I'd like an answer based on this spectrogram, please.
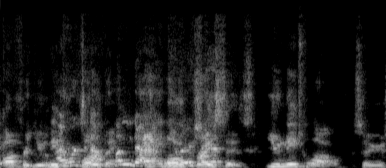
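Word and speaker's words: Uniqlo: people that work there they said it was Unico yeah but you asked the Americans that work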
